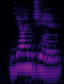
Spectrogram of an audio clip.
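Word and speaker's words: Yeonjun: Yanjun.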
